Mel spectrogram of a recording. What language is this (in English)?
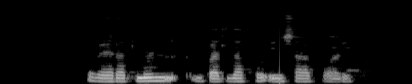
Pashto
